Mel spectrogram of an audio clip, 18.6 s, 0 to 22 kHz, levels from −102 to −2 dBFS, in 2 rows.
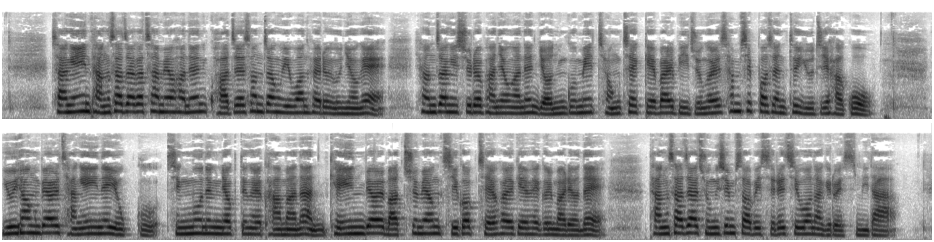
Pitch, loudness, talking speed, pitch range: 220 Hz, -13 LUFS, 315 characters per minute, 200-240 Hz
